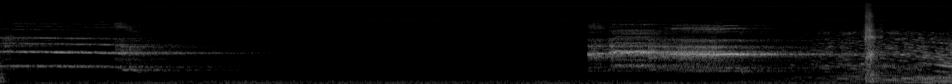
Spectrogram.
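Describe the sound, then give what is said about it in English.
A rooster crows loudly at the start of a re-recorded song, a long harmonic cock-a-doodle-doo following a quieter earlier call and a lull, then a sharp burst of noise right after. “That starts, of course, with a Doodle doo, because why not?”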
